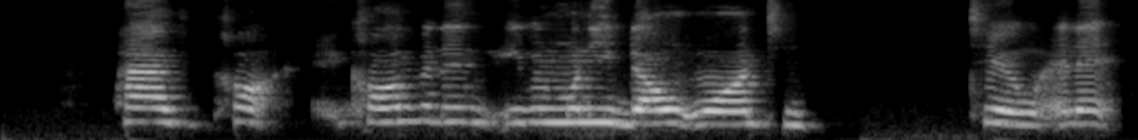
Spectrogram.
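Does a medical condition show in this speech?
Yes: spastic cerebral palsy; spastic cerebral palsy with rare dystonia, all four limbs, more severe than Mihai's; dystonia increases spasms in back and legs, mostly manual wheelchair, powered when unable to push.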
